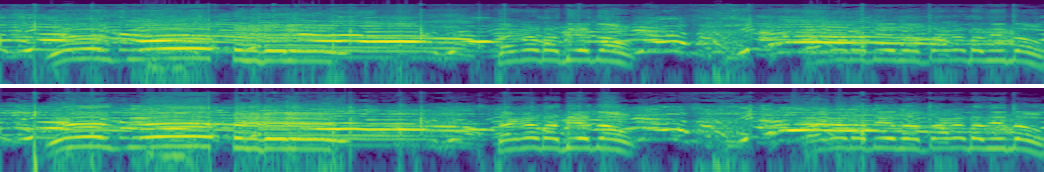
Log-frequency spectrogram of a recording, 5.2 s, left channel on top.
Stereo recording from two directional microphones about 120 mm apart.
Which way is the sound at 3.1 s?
35° left (ahead or behind).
